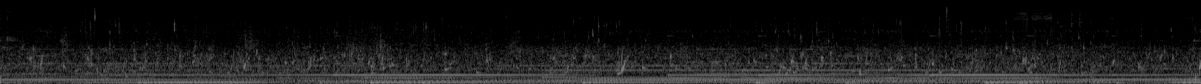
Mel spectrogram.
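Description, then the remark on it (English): River water flows steadily in a continuous rushing wash, unchanging for the whole stretch, with a faint low droning hum running beneath it and no voices. “Now you are hearing the sound of the river.”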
